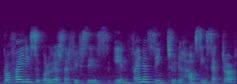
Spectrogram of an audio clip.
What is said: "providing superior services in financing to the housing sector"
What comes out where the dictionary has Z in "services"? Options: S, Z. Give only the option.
S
